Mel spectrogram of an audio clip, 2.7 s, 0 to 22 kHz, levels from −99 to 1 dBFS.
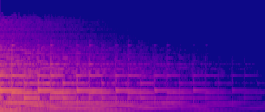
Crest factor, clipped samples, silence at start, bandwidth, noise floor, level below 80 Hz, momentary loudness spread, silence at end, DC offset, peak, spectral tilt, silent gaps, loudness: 20 dB; under 0.1%; 0 s; 13.5 kHz; -75 dBFS; -70 dBFS; 22 LU; 0.55 s; under 0.1%; -28 dBFS; -5.5 dB/octave; none; -45 LUFS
